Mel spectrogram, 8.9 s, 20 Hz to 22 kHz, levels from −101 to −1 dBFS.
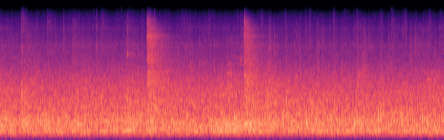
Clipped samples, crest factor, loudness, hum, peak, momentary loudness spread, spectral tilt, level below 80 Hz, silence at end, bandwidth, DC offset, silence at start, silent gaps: under 0.1%; 16 dB; -21 LUFS; none; -6 dBFS; 3 LU; -3.5 dB/octave; -76 dBFS; 0 s; 14.5 kHz; under 0.1%; 0 s; none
